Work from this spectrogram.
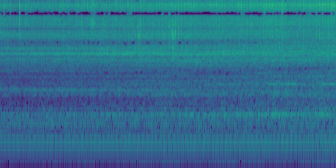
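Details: Grandpa's old tractor idling just after its first restart, once the fuel was pulled: an even, low thumping idle at about four beats a second with no misses or knocks. Normal idle.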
